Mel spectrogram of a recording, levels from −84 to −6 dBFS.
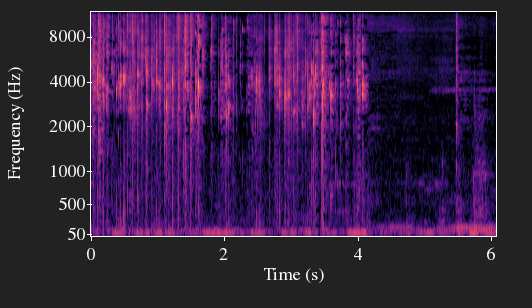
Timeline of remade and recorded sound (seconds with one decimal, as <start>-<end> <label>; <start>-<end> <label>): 0.0-0.5 recorded; 0.5-1.4 remade; 1.4-2.5 recorded; 2.5-3.3 remade; 3.3-4.6 recorded; 4.6-5.5 remade; 5.5-6.1 recorded

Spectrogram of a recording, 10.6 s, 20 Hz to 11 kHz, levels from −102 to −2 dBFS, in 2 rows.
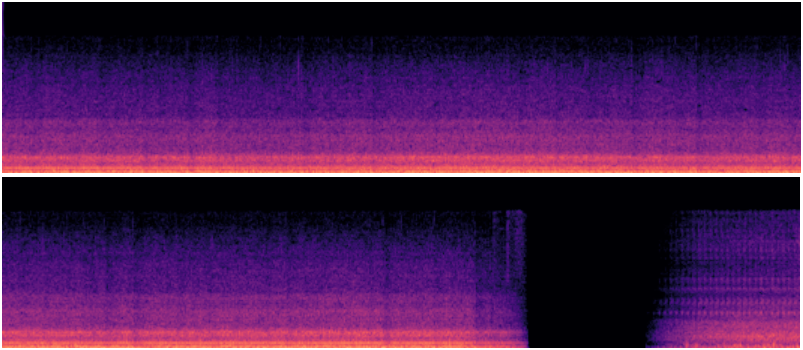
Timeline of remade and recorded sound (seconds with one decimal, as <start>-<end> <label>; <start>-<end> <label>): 0.0-10.6 recorded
